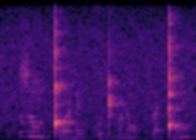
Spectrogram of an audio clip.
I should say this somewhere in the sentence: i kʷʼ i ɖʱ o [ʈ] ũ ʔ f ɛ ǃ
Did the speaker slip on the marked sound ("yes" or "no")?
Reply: yes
